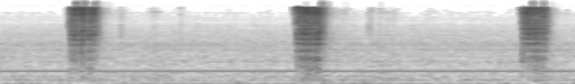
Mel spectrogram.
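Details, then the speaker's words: Flux-core MIG welder tacking thin sheet metal: three short, sharp split-second crackling zaps about a second and a half apart over a quiet hum; normal, clean flux-core tack welding. "You hear how long I'm holding these tacks? I mean, they're just split-second zaps."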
